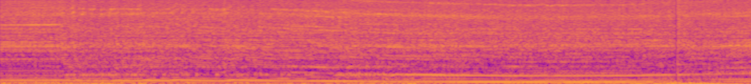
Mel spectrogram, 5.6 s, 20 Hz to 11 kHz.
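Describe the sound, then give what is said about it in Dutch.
Formula 1 cars roar loudly off the line at a race start, a dense, continuous high-revving engine whine with pitch sagging slightly then climbing again, filling the whole stretch with no voices. “Hier is een start.”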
